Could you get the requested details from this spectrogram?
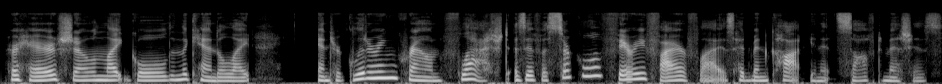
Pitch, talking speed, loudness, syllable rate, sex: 205 Hz, 170 wpm, -19 LUFS, 4.5 syllables/s, female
